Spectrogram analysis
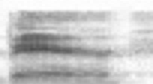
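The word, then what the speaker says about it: Bexar: have been filing in Bear County, which again, somebody wanted to call it Bear County, but they were hardcore Mexican American, and they, you know, it it's pronounced wrong. They put an X in there, and that's where that comes from.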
